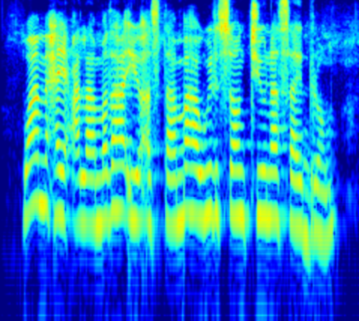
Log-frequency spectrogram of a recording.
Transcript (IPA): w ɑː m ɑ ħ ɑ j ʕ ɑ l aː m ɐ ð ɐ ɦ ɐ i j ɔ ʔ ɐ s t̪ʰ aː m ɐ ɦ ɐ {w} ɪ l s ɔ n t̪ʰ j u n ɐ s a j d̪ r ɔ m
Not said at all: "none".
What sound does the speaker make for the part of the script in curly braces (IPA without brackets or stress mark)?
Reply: w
